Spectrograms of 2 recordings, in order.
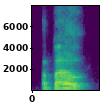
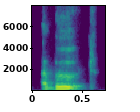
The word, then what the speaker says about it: about: French not American and I pronounce it about not AB boot I can proudly SE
